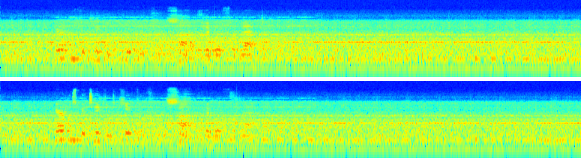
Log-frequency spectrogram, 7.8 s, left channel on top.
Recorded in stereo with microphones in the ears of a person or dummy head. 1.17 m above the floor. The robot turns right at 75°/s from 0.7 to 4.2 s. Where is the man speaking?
140° right, 2 m; by 3.5 s 70° left, 2 m.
